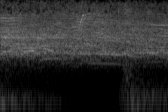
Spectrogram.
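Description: Home stadium crowd at an NFL football game between the Tennessee Titans and Carolina Panthers, a broad sustained roar of cheering spectators reacting to a referee's call, steady and distant-sounding throughout.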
